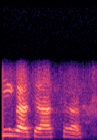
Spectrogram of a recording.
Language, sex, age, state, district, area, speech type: Bengali, female, 45-60, West Bengal, Kolkata, urban, conversation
